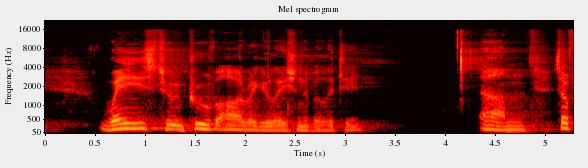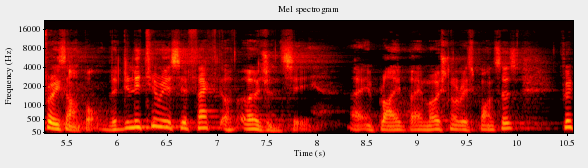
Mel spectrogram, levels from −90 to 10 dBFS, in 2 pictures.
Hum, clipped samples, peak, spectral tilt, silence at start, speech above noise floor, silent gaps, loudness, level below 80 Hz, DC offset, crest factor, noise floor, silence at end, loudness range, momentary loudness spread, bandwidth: none; under 0.1%; -8 dBFS; -4 dB/octave; 0 s; 55 dB; none; -33 LUFS; -70 dBFS; under 0.1%; 26 dB; -88 dBFS; 0 s; 4 LU; 15 LU; 16 kHz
